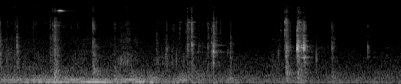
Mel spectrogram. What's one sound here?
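A metal compartment door clanks open.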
